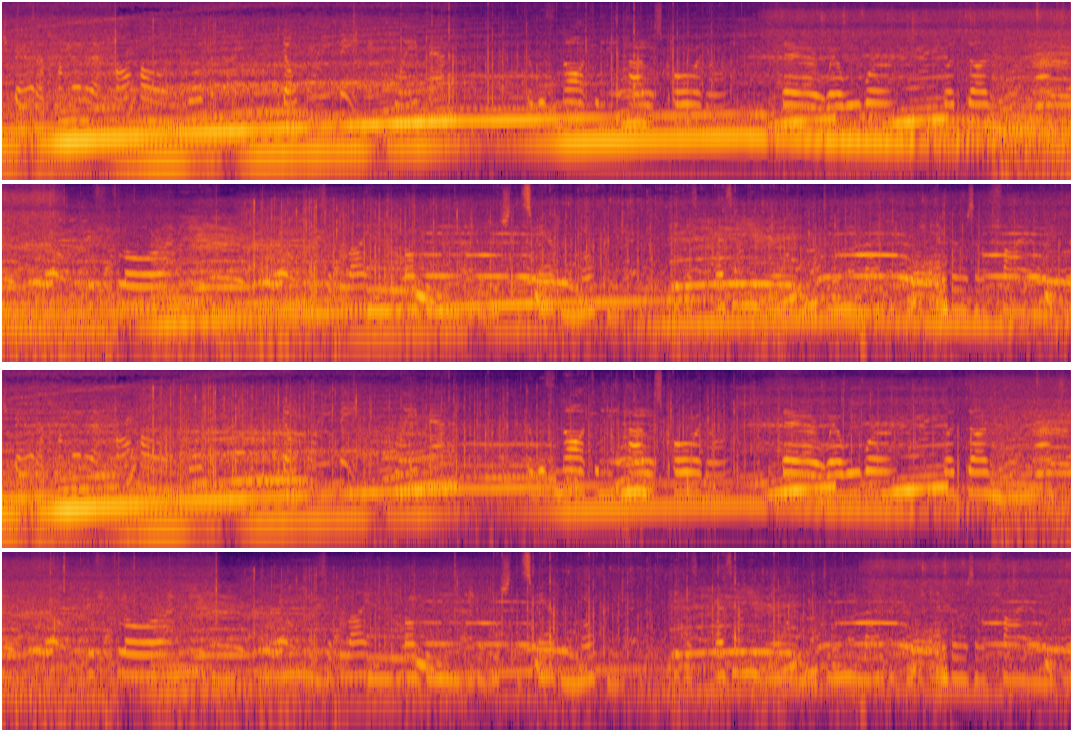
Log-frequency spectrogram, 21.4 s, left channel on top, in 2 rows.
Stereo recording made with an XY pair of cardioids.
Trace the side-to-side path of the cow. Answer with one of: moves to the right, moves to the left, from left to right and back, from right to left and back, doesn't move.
moves to the left.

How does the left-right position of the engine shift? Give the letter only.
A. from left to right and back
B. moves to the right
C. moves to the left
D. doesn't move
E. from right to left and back
C.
